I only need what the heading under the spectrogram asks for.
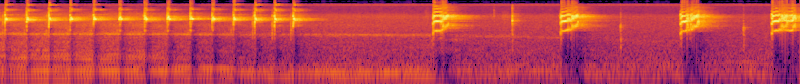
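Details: Lovebird on a master recording meant for training birds: a run of quick sharp high chirps, then a pause and several separate short buzzy bursts spaced about a second apart.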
